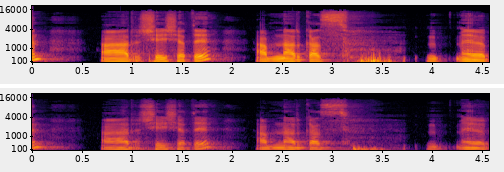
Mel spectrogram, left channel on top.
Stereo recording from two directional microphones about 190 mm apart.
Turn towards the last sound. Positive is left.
turn(degrees=45)  # may be behind; listen again after turning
